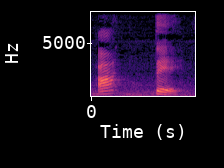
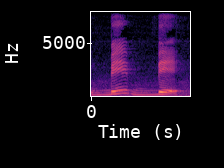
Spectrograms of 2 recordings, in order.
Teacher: e tá então por isso que elas recebem acento diferentes porque os sons são diferentes um é aberto que é o até e um é fechado que o bebê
